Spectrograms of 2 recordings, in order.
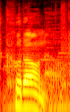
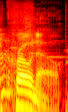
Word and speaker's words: Chrono: wait a minute well in Japanese it's corono right is how you would say it corono it's me quietly playing the game in the back so it would be krono so his name would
